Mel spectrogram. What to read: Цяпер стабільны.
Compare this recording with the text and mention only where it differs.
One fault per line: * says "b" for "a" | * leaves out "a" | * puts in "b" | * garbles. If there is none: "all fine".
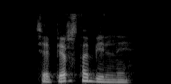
all fine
